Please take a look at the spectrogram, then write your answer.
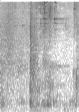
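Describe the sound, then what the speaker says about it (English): A dog in the background lets out a few brief, faint whimpers and yips indoors, with no speech. "Don't mind my dog in the back."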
